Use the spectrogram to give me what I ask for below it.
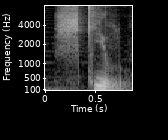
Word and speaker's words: esquilo: Em português esta combinação lê-se quase sempre qui e não qui. Portanto, esquilo.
